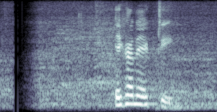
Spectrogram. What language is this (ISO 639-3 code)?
ben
